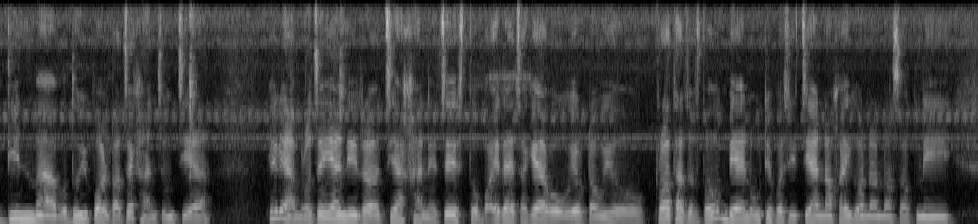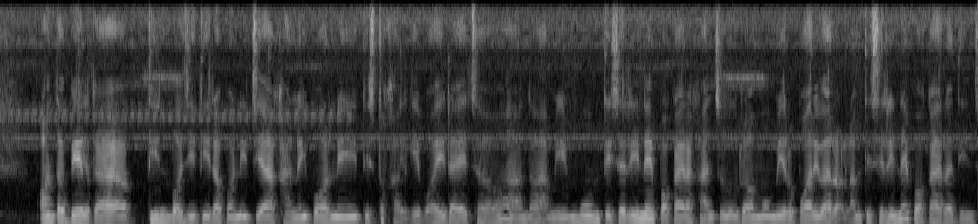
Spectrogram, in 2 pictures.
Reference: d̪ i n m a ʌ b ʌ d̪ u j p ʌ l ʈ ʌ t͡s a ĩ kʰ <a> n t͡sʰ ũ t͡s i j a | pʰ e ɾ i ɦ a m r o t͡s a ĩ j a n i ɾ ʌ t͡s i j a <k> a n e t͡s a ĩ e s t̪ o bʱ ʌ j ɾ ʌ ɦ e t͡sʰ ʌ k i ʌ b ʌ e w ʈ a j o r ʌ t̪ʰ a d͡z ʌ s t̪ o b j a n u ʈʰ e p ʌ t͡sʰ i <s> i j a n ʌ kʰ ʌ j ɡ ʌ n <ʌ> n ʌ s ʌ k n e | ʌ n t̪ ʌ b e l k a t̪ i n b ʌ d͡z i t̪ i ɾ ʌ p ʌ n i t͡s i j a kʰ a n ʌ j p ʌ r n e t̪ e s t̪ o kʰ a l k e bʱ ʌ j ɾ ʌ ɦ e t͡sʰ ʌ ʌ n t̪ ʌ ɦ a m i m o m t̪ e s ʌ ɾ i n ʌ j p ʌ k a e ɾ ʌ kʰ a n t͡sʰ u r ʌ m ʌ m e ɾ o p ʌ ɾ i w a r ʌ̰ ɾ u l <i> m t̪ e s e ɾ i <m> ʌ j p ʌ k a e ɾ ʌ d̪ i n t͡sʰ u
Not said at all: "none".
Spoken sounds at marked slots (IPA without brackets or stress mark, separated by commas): a, kʰ, t͡s, ʌ, a, n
